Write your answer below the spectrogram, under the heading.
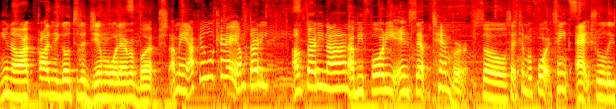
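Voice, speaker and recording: A man, answering questions about himself in a casual, slangy vlog, talking close to the camera in a small room. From North Carolina, USA. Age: 30s. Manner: playful, slangy, animated, jumps between loud exclamations and low asides. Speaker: esthetician vlogger. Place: small room lit by colored lights. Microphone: camera in front of him at close range.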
